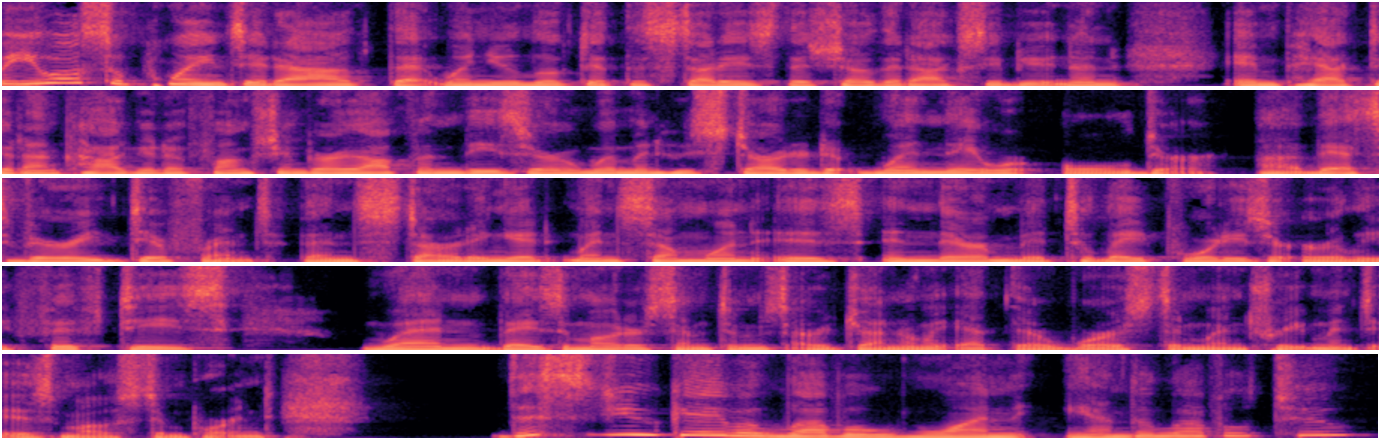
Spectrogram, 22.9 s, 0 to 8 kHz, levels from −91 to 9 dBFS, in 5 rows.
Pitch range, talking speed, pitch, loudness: 135-170 Hz, 195 wpm, 150 Hz, -18 LUFS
